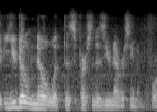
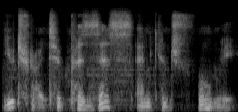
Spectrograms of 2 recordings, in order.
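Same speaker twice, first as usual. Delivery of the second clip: slow hissed threat; menacing whisper; 5 semitones lower, 17 dB quieter, slower than usual. Acted. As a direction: breathe the accusation low and slow. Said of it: "He looks at him and goes".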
